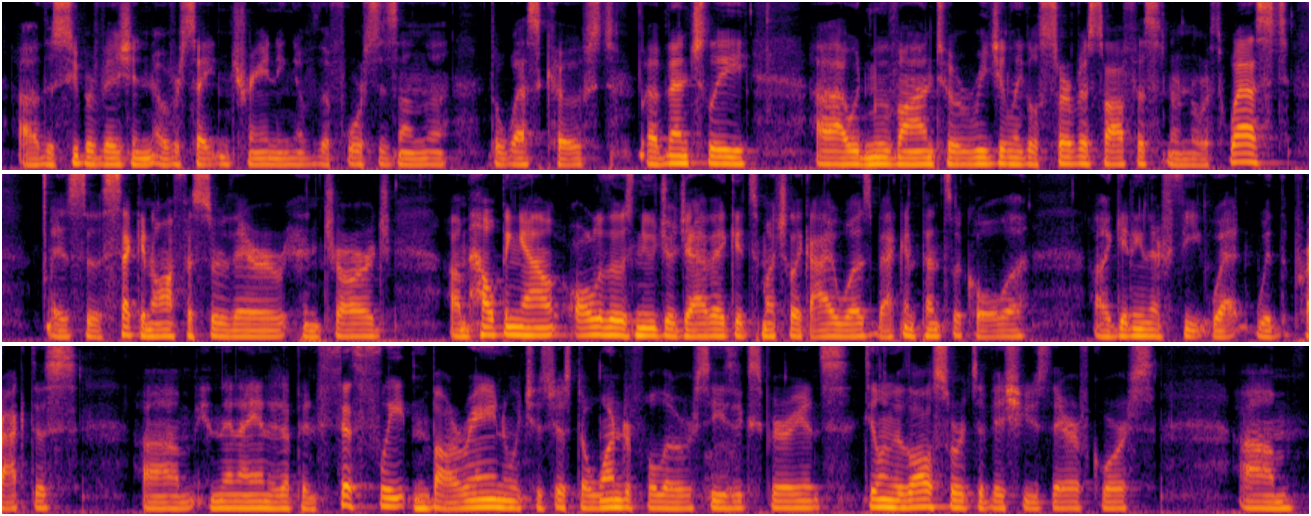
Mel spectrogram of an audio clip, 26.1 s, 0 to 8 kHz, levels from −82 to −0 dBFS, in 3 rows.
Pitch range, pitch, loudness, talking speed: 110-125 Hz, 115 Hz, -22 LUFS, 200 wpm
